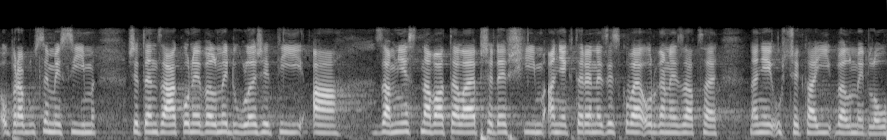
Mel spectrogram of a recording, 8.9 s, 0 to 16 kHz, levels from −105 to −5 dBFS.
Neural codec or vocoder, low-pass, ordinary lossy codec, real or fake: none; 7.2 kHz; Opus, 64 kbps; real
